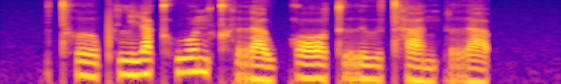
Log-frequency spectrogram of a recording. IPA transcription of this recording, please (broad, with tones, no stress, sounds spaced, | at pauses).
tʰ ɤː˧ pʰ l i˦˥ a̯ kʰ w o˥˩ n kʰ r a˨˩ w k ɔː˧ t r ɯː˨˩ tʰ a˨˩ n p r a˨˩ p̚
